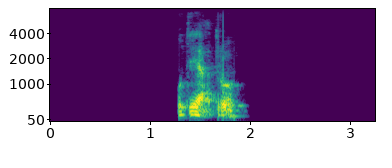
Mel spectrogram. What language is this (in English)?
Italian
